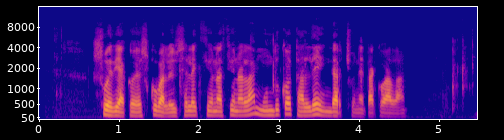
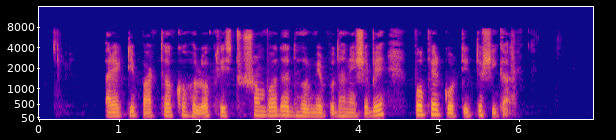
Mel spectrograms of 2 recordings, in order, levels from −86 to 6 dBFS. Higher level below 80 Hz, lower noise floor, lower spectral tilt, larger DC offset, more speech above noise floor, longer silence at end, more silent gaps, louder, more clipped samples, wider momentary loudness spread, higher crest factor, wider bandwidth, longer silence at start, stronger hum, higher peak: second, -76 dBFS vs -56 dBFS; second, -64 dBFS vs -70 dBFS; first, -6.5 dB/octave vs -4.5 dB/octave; neither; second, 40 dB vs 51 dB; about the same, 0.9 s vs 0.95 s; neither; second, -24 LUFS vs -19 LUFS; neither; about the same, 10 LU vs 10 LU; about the same, 20 dB vs 18 dB; about the same, 8.8 kHz vs 8 kHz; first, 0.7 s vs 0.2 s; neither; about the same, -4 dBFS vs -2 dBFS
